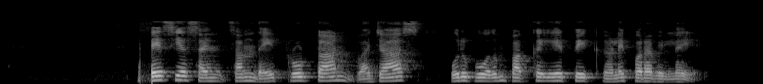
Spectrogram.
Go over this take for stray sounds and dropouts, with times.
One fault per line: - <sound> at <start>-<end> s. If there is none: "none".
- dropout at 1.4-1.5 s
